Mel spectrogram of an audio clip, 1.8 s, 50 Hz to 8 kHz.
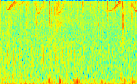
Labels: {"label": "biophony, dolphin", "recorder": "SoundTrap 500"}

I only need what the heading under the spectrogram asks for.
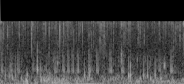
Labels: {"label": "biophony, rattle", "recorder": "SoundTrap 500"}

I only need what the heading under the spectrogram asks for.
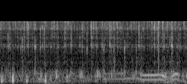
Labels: {"label": "biophony, cascading saw", "recorder": "HydroMoth"}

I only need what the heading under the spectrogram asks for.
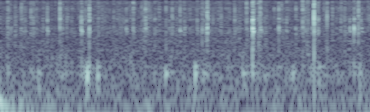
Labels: {"label": "ambient", "recorder": "HydroMoth"}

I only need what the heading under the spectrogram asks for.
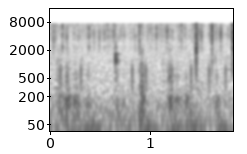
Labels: {"label": "biophony, knock croak", "recorder": "SoundTrap 300"}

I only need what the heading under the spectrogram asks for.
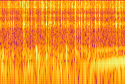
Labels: {"label": "biophony, cascading saw", "recorder": "HydroMoth"}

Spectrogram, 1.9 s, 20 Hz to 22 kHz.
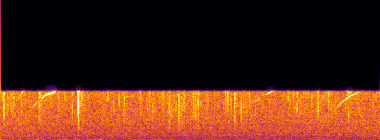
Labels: {"label": "biophony, dolphin", "recorder": "SoundTrap 500"}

